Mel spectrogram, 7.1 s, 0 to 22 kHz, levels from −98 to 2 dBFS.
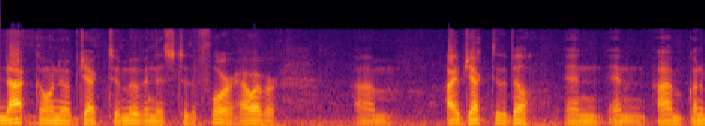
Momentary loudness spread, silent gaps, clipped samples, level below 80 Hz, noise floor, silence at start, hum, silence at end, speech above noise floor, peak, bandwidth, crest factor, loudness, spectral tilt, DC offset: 16 LU; none; under 0.1%; -38 dBFS; -36 dBFS; 0 s; none; 0 s; 19 dB; 0 dBFS; 8.6 kHz; 18 dB; -19 LUFS; -7.5 dB/octave; under 0.1%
